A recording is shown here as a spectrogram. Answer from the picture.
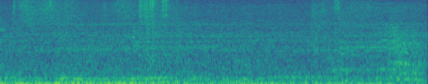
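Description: A low, steady motor rumble that drops away near the end.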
